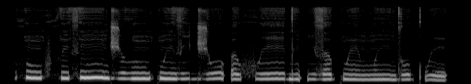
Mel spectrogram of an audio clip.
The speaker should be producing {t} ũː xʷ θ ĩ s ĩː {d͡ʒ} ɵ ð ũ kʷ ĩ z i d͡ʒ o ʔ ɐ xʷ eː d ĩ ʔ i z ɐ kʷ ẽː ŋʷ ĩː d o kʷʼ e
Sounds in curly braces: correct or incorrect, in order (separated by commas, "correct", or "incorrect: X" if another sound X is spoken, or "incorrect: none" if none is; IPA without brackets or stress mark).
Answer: incorrect: θ, correct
